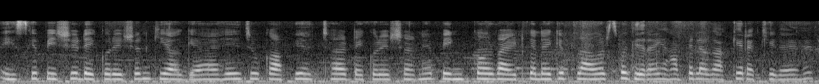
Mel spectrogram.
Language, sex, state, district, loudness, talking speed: Hindi, female, Punjab, Fazilka, -18 LUFS, 185 wpm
